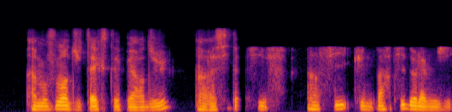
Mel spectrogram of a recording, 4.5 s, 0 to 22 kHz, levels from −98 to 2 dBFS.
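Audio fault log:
2.36 to 2.46 s, handover gap: the sound cuts out for about 100 ms, fading within a few tens of milliseconds and then going dead. That's the call hopping between networks with no frames getting through, so whatever fell in that slot is simply gone.
2.46 s to the end, fallback to narrowband: after the gap everything above 4 kHz disappears and the sound turns duller and rougher. The call has dropped from HD Voice, whose light coding before this fits AMR-WB at 12.65 kbit/s, to narrowband AMR, likely at 12.2 kbit/s.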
